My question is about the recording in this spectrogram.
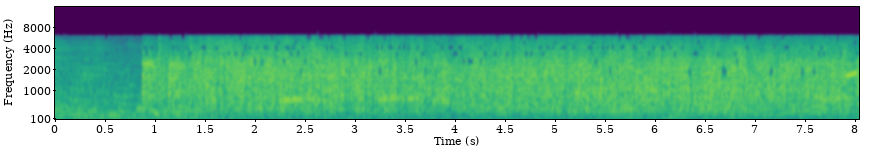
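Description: Audience applauding, breaking out suddenly about a second in as the end of the song dies away, and keeping up steadily.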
